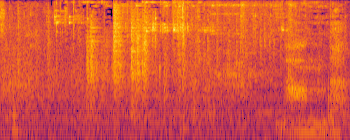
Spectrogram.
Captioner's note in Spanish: sonido de cadenas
